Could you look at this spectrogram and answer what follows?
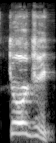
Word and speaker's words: Georgy: Gregory but that is clearly not Gregory giorgie Georgie no it's g e o r g y Georg Georgie spell that again g e o r g y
